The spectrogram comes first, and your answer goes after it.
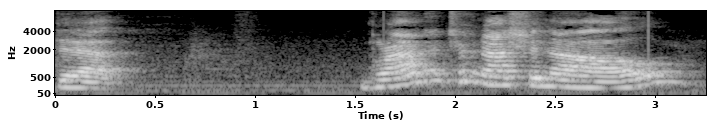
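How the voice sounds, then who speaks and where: The voice carries a Filipino accent, with audible room echo. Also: woman. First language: Filipino language. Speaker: pageant commentary vlogger. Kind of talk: opinion vlog. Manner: halting.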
